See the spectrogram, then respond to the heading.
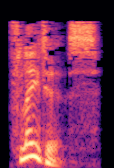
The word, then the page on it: flatus: British English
